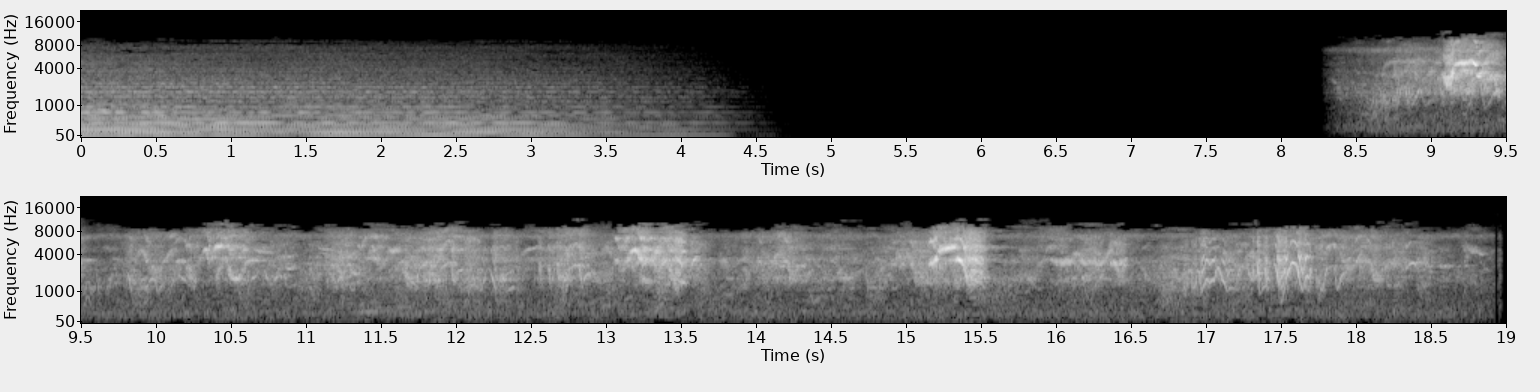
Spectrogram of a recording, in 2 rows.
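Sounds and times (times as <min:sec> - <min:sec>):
birds chirping and calling: 0:08.4 - 0:19.0.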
